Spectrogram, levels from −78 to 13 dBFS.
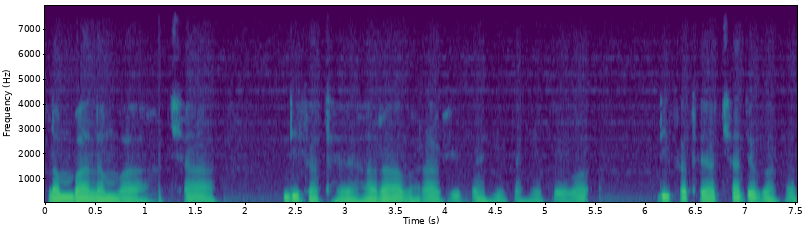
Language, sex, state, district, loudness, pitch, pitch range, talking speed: Chhattisgarhi, male, Chhattisgarh, Balrampur, -20 LUFS, 100 Hz, 100-110 Hz, 110 wpm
